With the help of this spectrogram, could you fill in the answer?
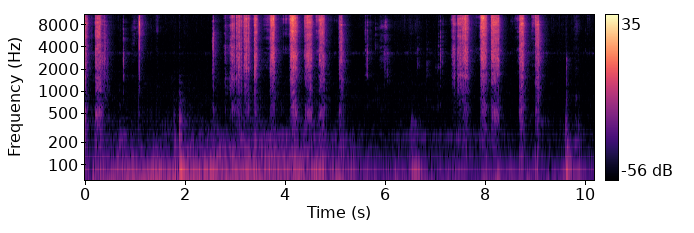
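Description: A raw carrot is peeled into strips with a metal peeler, making a series of bright, crisp scraping rasps as the blade runs along it. Some strokes are quick and light, others longer and louder, over a faint low rumble. Each stroke ends sharply with almost no ring.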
